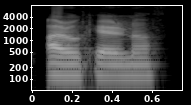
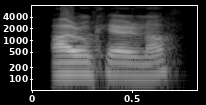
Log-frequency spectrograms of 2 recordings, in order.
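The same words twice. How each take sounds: The two takes are said the same way.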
